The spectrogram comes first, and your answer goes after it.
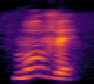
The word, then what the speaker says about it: mauvais: Mauvais. Le son O s'écrit AU, le son E s'écrit AI et on n'oublie pas le S muet de la fin. On s'en souvient grâce au féminin mauvaise.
